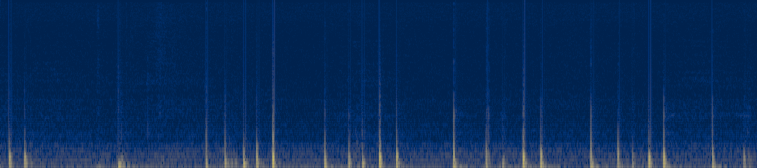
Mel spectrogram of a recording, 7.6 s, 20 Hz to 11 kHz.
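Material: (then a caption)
Cork. Long blue nails tap on a round, solid cork disc, giving about 25 short, dull, low thuds that stop almost instantly. The taps come in irregular bursts with brief pauses, over a faint low hum.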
